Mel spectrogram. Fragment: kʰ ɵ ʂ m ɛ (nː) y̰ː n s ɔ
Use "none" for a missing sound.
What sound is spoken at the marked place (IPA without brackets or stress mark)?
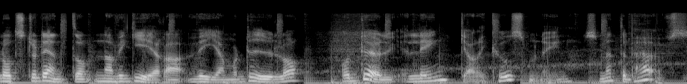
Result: n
